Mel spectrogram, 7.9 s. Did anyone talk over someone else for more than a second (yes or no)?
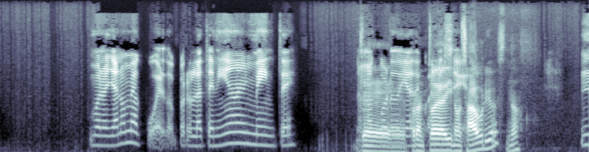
yes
